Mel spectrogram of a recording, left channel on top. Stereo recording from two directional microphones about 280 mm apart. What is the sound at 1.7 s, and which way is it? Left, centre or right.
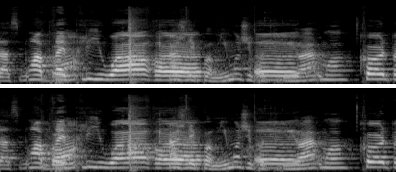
Speech, centre.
